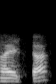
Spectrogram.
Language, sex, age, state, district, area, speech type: Marathi, male, 18-30, Maharashtra, Thane, urban, conversation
